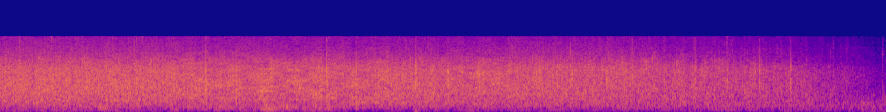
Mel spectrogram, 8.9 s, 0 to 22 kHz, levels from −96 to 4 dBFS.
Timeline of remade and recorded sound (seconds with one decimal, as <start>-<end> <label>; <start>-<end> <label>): 0.0-1.8 recorded; 1.8-3.9 remade; 3.9-4.4 recorded; 4.4-5.1 remade; 5.1-8.9 recorded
